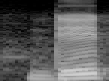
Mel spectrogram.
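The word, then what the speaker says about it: debt: Dead. এখানে be silent. ডেট মানে ঋণ।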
